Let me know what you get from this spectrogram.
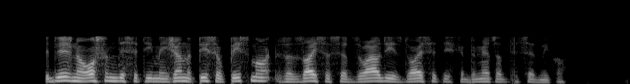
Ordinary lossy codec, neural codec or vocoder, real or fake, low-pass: none; codec, 16 kHz, 0.5 kbps, FunCodec, trained on LibriTTS, 25 frames a second; fake; 3.6 kHz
